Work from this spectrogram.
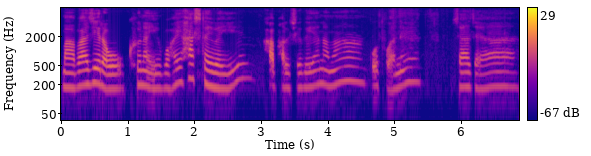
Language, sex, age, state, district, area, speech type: Bodo, female, 60+, Assam, Chirang, rural, spontaneous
